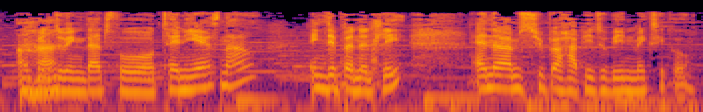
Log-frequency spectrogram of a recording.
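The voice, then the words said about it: French accent in English. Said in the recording (Spanish): “¿Qué tal el acento? ... Tal el acento?”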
